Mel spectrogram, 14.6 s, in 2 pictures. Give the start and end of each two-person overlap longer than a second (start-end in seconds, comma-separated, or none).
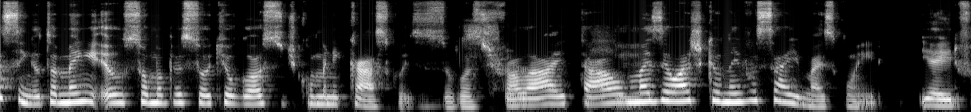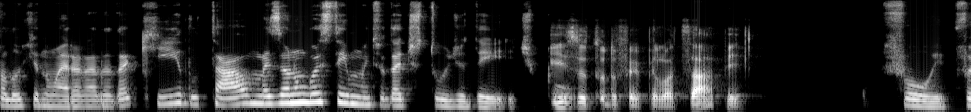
3.5-4.8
